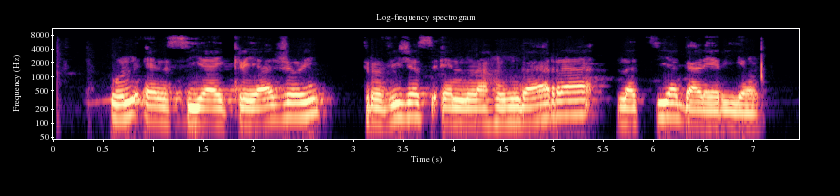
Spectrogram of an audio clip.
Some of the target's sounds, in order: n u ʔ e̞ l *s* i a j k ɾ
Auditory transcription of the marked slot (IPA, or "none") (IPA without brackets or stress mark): s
